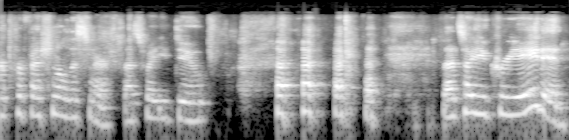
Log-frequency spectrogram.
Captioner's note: chuckles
